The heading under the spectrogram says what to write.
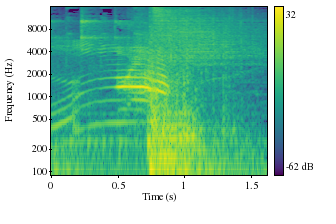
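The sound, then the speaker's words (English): A fist smashes through the bark of an elm tree hollowed out with a chisel, popping out the other side with one sudden, loud splintering crash that fades quickly. Just before it comes a short, whiny, meow-like cry. “Amos's fist crashed right through the tree and popped out the other side”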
